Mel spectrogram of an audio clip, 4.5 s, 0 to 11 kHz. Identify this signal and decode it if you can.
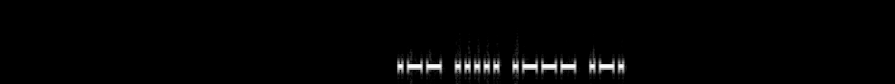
Morse code, heard as a keyed tone, about 52 wpm, 700 Hz. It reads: W5JR
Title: USA Call Signs - 4 Characters - 50wpm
